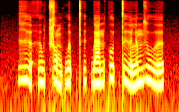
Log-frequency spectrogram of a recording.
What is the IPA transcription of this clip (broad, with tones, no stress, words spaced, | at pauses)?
ɣɨ˧˩ə̯hə̤˨˩wt͡ɕɔ˧˩mkwə˨˩p̚ t̪ʰɨ˨˩k̚la˨˦n ko˦˥t̚t̪ɨ˧˩ə̯ lə˨˦mzu˧˩˨ə̯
